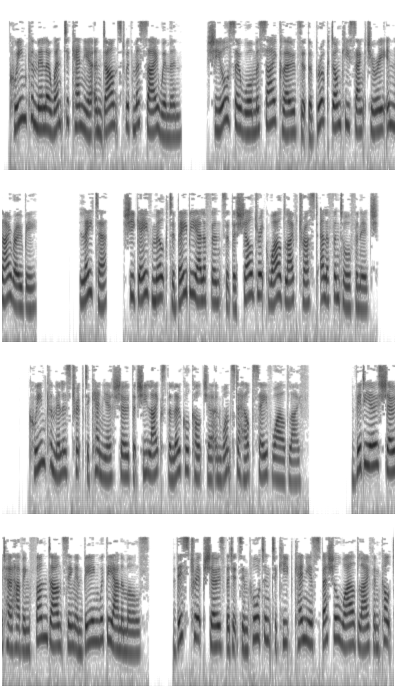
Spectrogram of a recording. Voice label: English Newsroom Beginner NORMAL Reading; Queen Camillas Trip to Kenya Saving Wildlife and Sharing Cu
